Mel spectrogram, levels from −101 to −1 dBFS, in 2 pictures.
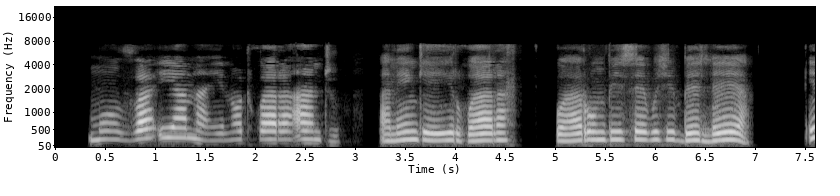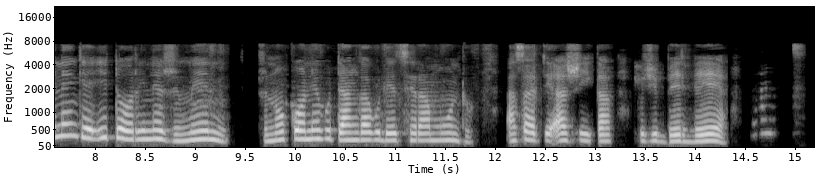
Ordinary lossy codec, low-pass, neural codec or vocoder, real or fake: AAC, 32 kbps; 7.2 kHz; none; real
